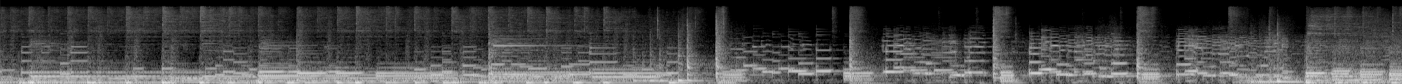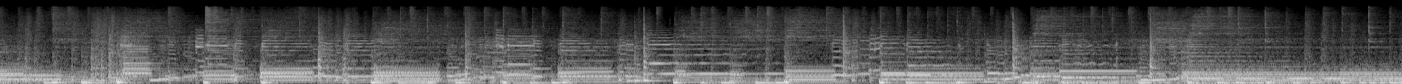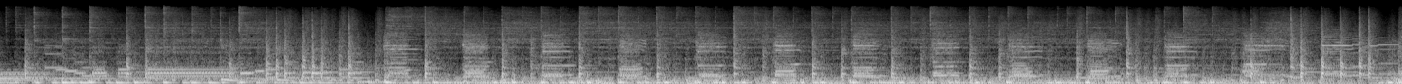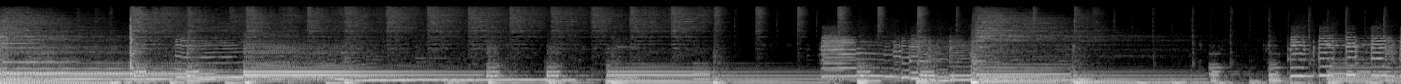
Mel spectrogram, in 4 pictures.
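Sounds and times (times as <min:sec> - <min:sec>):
bass: 0:00.0 - 0:07.7, 0:08.3 - 0:56.0
busy drum kit: 0:00.0 - 0:56.0
electric guitars: 0:00.0 - 0:56.0.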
